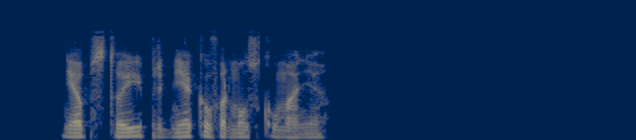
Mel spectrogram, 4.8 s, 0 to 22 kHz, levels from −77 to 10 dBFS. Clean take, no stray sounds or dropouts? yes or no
yes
